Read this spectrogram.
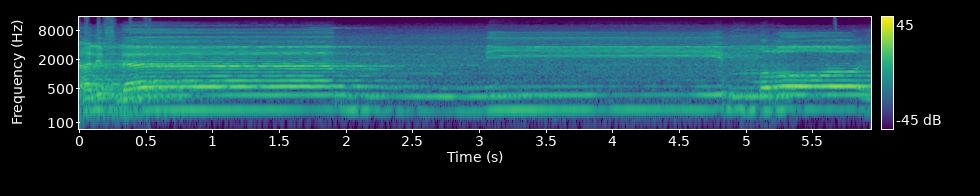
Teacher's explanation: lam sama mimnya dibaca 6 harokat, ra-nya dibaca 2 harokat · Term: fawatihus suwar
